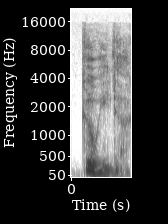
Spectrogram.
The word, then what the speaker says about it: geoduck: Gooey duck. I know you keep you I I got to love you. I read it phonetically. It's it's it's spelled geoduck, and I feel wrong saying a gooey duck.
